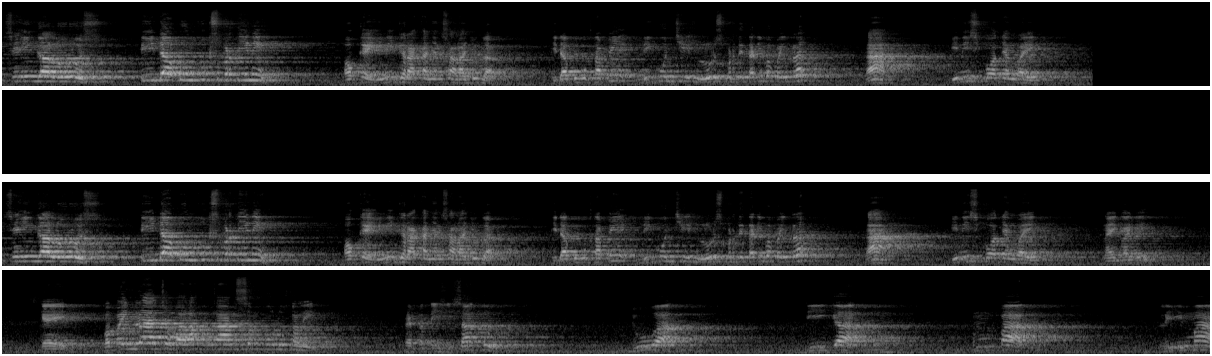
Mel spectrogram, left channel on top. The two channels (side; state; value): left; drops out; at 10.9 s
